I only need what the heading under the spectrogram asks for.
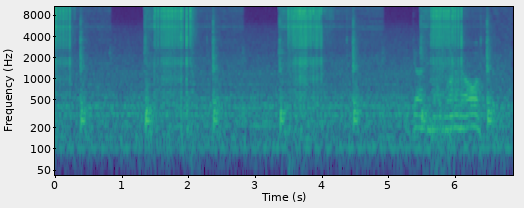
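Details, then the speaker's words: MIG welder with the power set too low: an uneven crackle in short bursts about every second and a half instead of a steady sizzle as the wire sputters, giving no penetration. "It's very unhappy. He was not happy. Yeah. I hope you can hear it. It didn't sound very good."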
